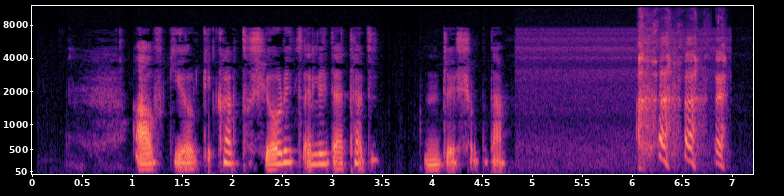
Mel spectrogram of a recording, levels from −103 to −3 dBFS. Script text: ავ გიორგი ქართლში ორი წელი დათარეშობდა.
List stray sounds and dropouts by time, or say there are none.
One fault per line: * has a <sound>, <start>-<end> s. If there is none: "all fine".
* has a laugh, 6.0-7.0 s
